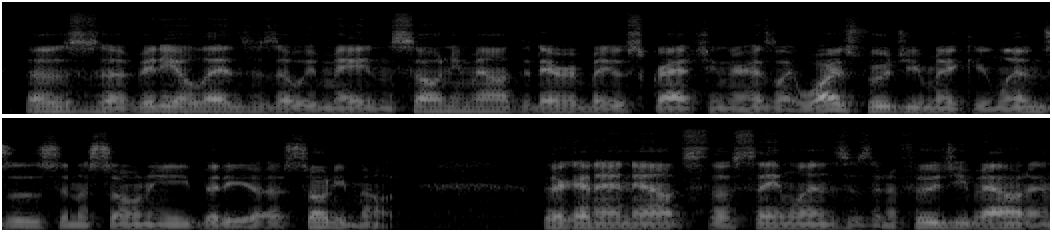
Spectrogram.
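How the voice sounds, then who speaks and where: Bright and sharp in tone, a man talks at a fairly quick pace with ordinary pitch variation. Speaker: photography YouTuber. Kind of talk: casual monologue. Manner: halting with many fillers.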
